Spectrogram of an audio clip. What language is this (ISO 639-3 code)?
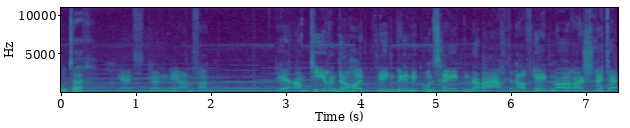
deu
